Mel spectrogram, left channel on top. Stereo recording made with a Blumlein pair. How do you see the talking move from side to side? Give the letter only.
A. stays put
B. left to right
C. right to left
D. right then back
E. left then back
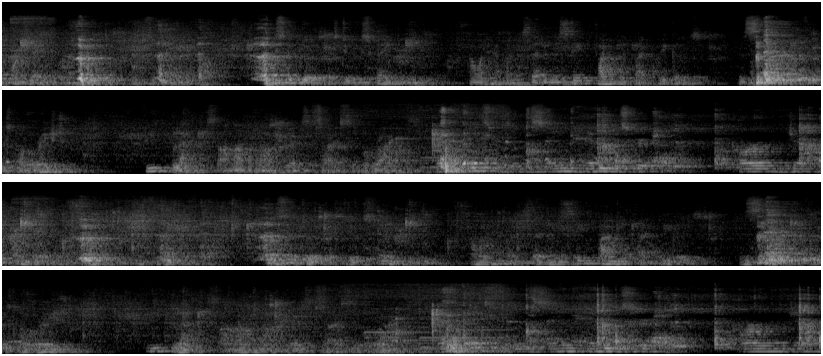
A.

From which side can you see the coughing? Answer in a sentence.
In this clip you hear the coughing on the left.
